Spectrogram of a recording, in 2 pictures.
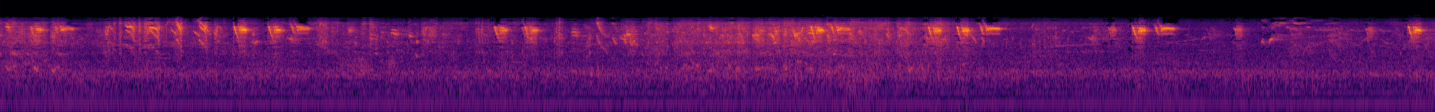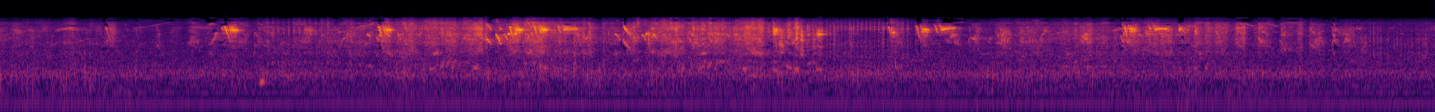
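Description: Birds chirping: many short, high-pitched chirps in quick runs that come and go, busiest about seven to ten seconds in and again from about eighteen to twenty-three seconds, over a faint steady low hum.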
